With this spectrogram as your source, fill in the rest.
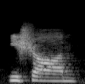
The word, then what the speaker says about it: Ishan: with you yeah it's think of the eye as a long e and it's ishan uh last name is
